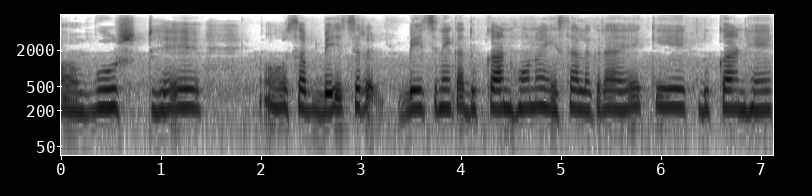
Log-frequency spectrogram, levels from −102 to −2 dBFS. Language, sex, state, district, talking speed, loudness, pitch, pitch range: Hindi, female, Maharashtra, Mumbai Suburban, 150 wpm, -17 LUFS, 220 Hz, 205-225 Hz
